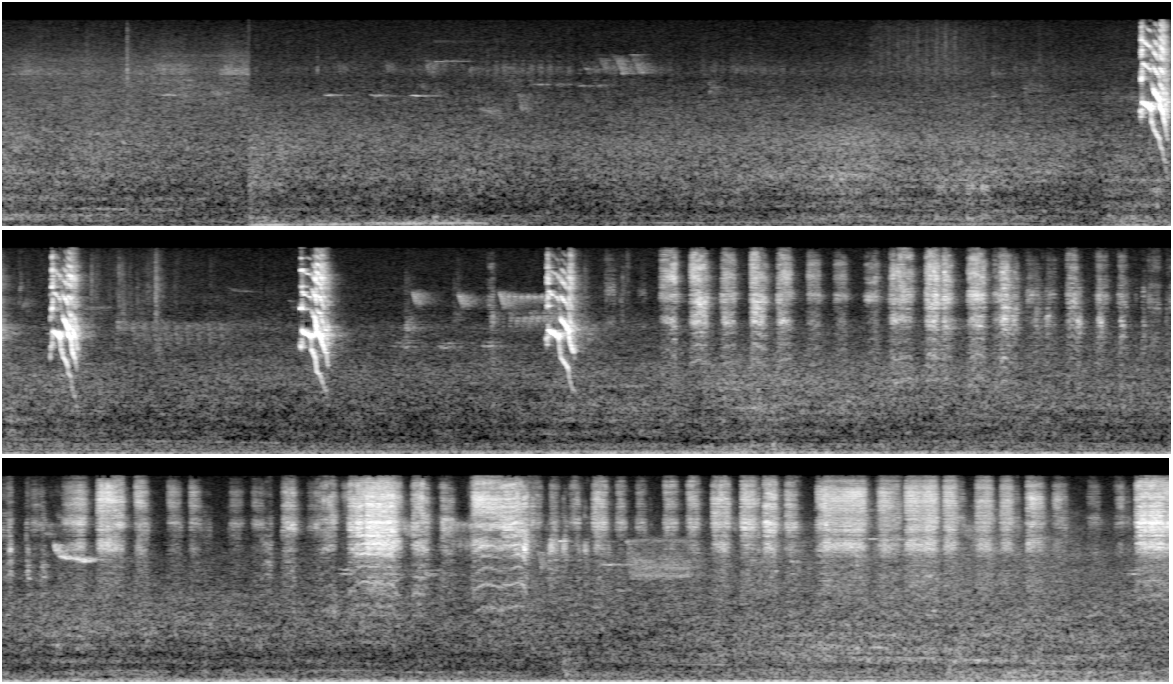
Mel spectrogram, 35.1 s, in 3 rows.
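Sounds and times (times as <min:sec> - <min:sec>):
sharp descending bird calls: 0:11.4 - 0:12.6, 0:14.6 - 0:15.1, 0:17.0 - 0:17.6
nestlings begging ticking: 0:17.1 - 0:35.0.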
